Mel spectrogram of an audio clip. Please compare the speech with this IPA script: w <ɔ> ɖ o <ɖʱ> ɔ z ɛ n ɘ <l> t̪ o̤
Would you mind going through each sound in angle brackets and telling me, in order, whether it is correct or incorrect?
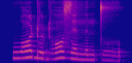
correct, correct, incorrect

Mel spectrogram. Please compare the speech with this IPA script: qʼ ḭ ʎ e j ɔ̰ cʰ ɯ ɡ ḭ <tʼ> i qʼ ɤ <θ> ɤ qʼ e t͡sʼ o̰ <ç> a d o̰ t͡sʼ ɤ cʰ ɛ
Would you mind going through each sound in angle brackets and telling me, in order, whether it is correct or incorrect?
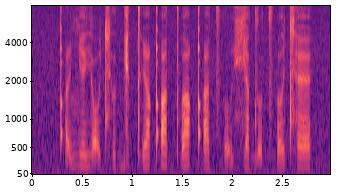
correct, incorrect, correct

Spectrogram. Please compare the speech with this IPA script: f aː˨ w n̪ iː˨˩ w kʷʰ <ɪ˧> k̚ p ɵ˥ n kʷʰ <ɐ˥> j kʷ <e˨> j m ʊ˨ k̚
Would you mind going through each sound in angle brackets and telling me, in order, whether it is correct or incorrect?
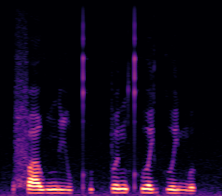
correct, correct, incorrect

